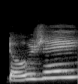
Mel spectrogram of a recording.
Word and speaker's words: doge: which was a republic who had an elected doge, or doge, if you want to get memeified. – It was a what? – So the title of the leader of Venice was called the Doge, but it's spelled D-O-G-E.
